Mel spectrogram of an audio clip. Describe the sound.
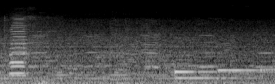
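A car horn gives a short, bright toot at the start as a car drives off, followed by a quieter stretch with faint steady tones and low rumble.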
